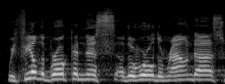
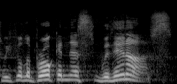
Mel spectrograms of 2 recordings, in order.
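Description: First: First line of the pair pushed louder, leaning on feel; louder preaching emphasis. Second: Said in the usual way. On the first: Real, not acted. Preacher to congregation, raising the first lament line louder. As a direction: preach it out with a swell.

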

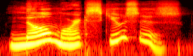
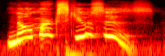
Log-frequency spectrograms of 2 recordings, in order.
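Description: First: Louder, slow and firm "No more excuses"; firm demand. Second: "No more excuses" cried out much higher and slow; high shout. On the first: Preacher demands the congregation stop excusing themselves, firm and slow. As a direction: lay down "No more excuses" slowly and firmly. Preacher repeats phrase higher second time. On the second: Preacher cries out to the congregation, a high slow shout. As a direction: cry "No more excuses" at the top of the voice. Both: Real, not acted.

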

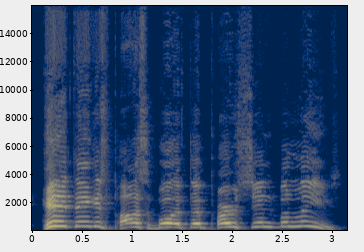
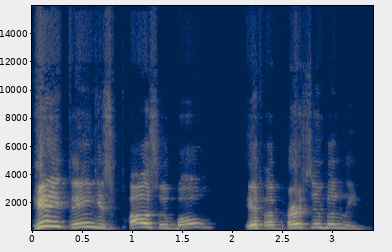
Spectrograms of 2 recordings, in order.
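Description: First: Jesus proclaiming, higher. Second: Jesus proclaiming. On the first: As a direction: pitch lifted high and loud on "Anything is possible". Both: Retold or imitated. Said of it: "Jesus asks".

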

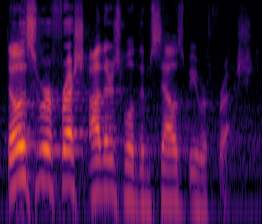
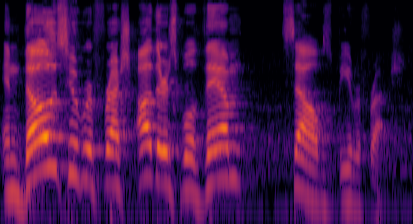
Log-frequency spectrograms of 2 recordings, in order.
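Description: First: Said in the usual way. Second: Slow scripture reading. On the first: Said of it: "repeat of the verse". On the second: Shown as a demonstration. Preacher reads the proverb slowly to his congregation. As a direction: lean into every word of the verse. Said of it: "The generous will prosper".

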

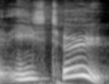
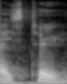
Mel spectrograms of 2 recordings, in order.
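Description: First: "He's two." hoog en nadrukkelijk; exasperated repeat. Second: Said in the usual way. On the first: Retold or imitated. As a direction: say He's two as if it's obvious. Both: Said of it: "I go".

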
